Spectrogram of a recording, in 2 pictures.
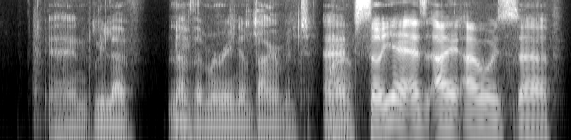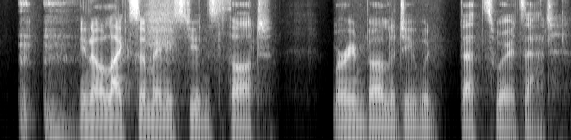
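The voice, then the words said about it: German accent. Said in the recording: “by my accent, you hear that I'm not originally from here... many, many Germans who live in Australia”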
